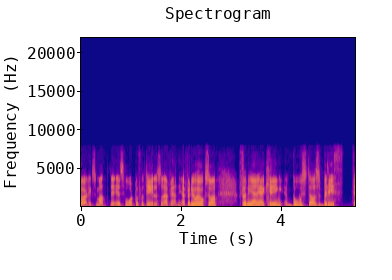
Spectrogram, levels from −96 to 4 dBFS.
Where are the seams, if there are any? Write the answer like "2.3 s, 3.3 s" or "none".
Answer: none

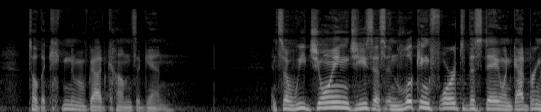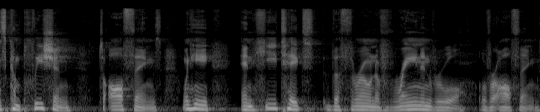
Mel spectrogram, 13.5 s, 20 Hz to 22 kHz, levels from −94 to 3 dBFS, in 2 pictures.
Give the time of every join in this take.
9.6 s

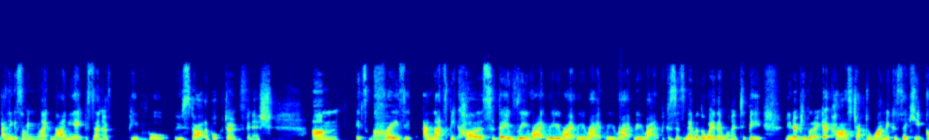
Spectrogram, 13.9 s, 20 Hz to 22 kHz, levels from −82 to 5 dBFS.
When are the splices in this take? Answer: none

